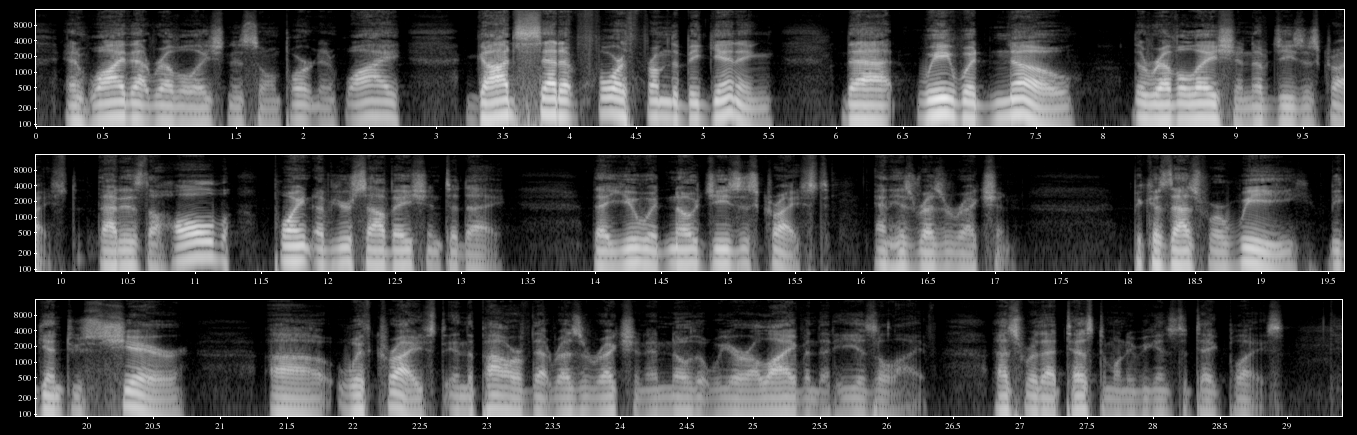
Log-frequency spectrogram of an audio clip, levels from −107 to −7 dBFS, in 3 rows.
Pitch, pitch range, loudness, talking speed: 110 Hz, 100-120 Hz, -32 LUFS, 160 wpm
